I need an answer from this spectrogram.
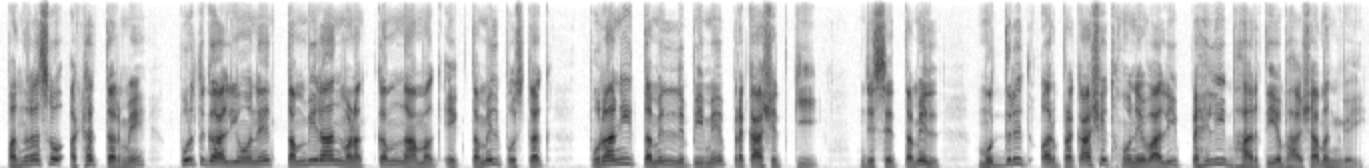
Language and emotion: Hindi, neutral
